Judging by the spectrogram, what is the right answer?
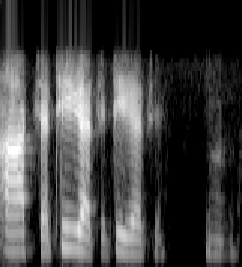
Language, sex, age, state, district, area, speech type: Bengali, female, 45-60, West Bengal, Kolkata, urban, conversation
